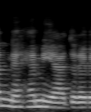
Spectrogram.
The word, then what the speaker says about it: Nehemia: I'm so so grateful to experience Gila and Nehemia did I pronounce that right she did yes and to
